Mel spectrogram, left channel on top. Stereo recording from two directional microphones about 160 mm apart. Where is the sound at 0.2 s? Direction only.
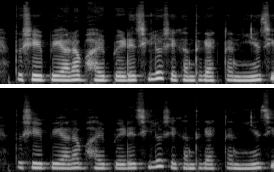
20° left (ahead or behind).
